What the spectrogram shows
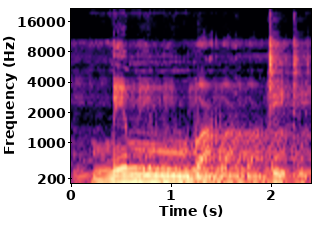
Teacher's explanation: Suara nun matinya diganti menjadi mim mati.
